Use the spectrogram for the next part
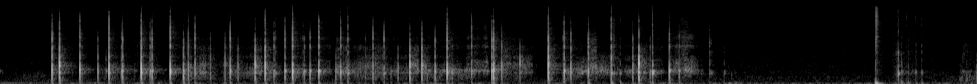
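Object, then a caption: Small plastic jar with lid. Long red-painted nails rapidly tap and scratch a small round white plastic Glicemille hand cream jar with a lid, held in both hands. A dense run of sharp, dry clicks over a soft scratchy rustle, with a hollow midrange tone around 570 Hz, lasts about seven seconds, then thins to a few scattered taps. Each tap stops almost instantly, with no ring.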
